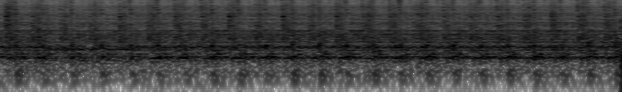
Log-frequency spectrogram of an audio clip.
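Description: A hand-crank sewing machine with a walking foot stitches felt for a doll's duffle coat, its needle ticking in a quick steady rhythm, fairly quiet and close, with no talking.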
